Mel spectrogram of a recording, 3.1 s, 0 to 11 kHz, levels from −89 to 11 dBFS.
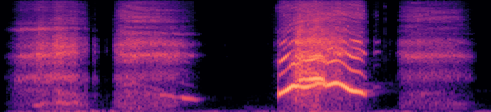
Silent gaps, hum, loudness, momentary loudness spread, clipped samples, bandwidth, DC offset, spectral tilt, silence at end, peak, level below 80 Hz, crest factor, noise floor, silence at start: none; none; -11 LUFS; 23 LU; under 0.1%; 11 kHz; under 0.1%; 0.5 dB/octave; 0.25 s; 0 dBFS; -54 dBFS; 14 dB; -52 dBFS; 0.1 s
